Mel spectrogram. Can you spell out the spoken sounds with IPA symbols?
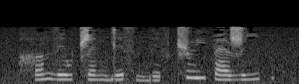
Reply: h ʌ˧˥ n z e˧ w ʈ͡ʂ ɛ˧ ŋ ɡ e˧˥ s m b e˨˩ f ʈ͡ʂ ʉ˥ j p æ˧ ʐ i˧˥ p

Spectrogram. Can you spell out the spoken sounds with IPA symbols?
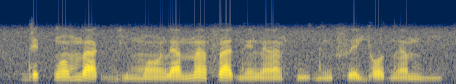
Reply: d ɛ˧ ɡ͡b ɔ̃˧ m a˨ ɡ͡b i˨ m ɔ̃˨ l a˨˦ m ã˦ f a˦˨ d ɛ̃˨ l ã˧ k u˨ d ĩ˨ f ɛ˨˦ j ɔ˦˨ d ã˨˦ m i˧

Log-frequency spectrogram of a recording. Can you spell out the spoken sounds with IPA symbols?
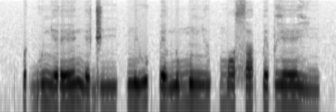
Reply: k͡p ə˨ ɡ͡b u˨˦ ɲ e˨ ɾ eː˨˦ ŋ e˨ d͡ʒ iː˦ | n i˧ v u˦ k͡p e˨ l n u˧ m ũ˦ ɲ ɨ˦ | m ɔ˧ s a˨˦ k͡p e˧ p ɣ eː˦ ɣ i˨

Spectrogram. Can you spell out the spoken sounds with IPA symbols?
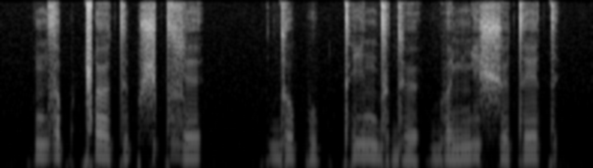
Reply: n z ɐ˦ p ǁ œ˦˨ t ɪ˧ p ʃ ɪ˦ t ɮ ɪ˧ | d ʊ˦˨ p u˨ p tʼ i˦ n d ə˨ d ø˨ | b œ˨ ɲ i˧ ʃ ø˨ t e˦ t

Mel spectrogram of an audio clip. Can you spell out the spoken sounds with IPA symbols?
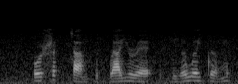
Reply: h o˧˥ ʂ ə˦˥ k̚ c a˨˩˨ m ɓ ə˨˩ k̚ l a˧˥ j ɹ ɛ˨˩˦ h ə˨˩ k̚ l i˨˩˦ ə̯ w ə˧ j t̪ ə˨˩˦ m

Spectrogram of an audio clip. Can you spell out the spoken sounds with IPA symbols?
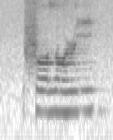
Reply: f o ð o ɹ i

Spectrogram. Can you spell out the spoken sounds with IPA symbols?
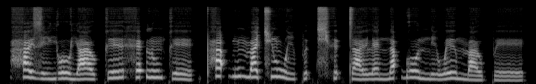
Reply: h a˦˨ ɪ̯ z i˨ j o˦˨ ʊ̯ j a˨ ʊ̯ k e˦ ɪ̯ h ɛ˦ ʔ l ũ˦˨ k e˦˨ | pʰ ä˦ ʔ b ũ˦˨ m ä˦˨ t͡ɕ ũ˦˨ w i˨ p ɪ˦ ʔ t͡ɕʰ ɪ˦ ʔ t a˦ ɪ̯ l ɛ˦˨ n ä˦ ʔ ɡ o˦˨ ʊ̯ n i˨ w e˦˨ ɪ̯ m a˨ ʊ̯ p e˨

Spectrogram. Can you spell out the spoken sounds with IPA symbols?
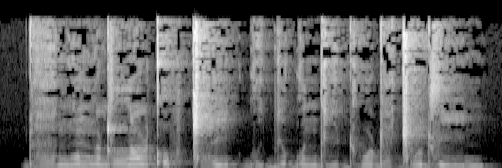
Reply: ɖʱ æ̤ ŋ ɡ õ ŋ ɡ ɑ̃ ɖ lː ɑ̃ ɭ kʼ o f ǁ æ̤ i̯ | ɡʷ i̤ b i ɡʷ i n d i̤ ɖʱ u ɖ æ̤ ɡ͡ǁ u ɖ z i ŋ

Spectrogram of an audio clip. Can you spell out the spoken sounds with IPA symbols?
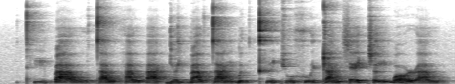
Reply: t̪ʰ i˨˩˨ ɓ aː˨˩ w u˨˩ t̪ a˨˩˨ w h a˧ w ʔ aː˨˩ k̚ j ə˧ j ɓ a˧ w t̪ a˨˩˦ ŋ ɓ ə˨˩ k̚ t̪ʰ ɨ˨˩˨ c u˨˩˨ x u˨˩˦ j ʈ a˨˩ ŋ s ɛ˧ c ə˧˥ ŋ ɓ ɔ˨˩˦ ɹ a˧ w

